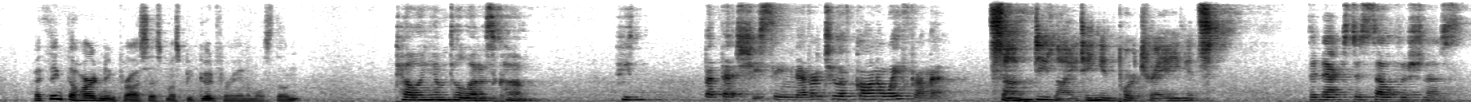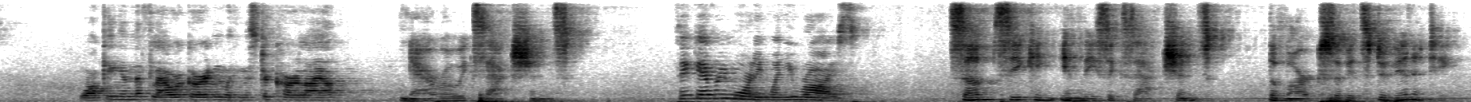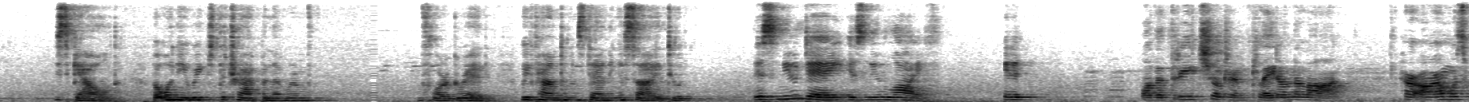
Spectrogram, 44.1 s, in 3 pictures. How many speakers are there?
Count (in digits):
5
